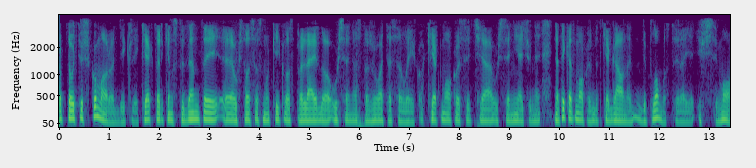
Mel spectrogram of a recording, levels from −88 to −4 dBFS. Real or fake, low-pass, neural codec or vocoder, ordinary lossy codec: real; 3.6 kHz; none; MP3, 24 kbps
